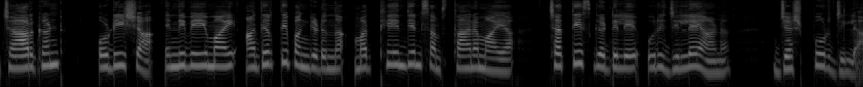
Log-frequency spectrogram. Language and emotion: Malayalam, neutral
